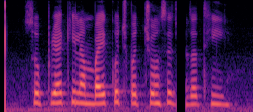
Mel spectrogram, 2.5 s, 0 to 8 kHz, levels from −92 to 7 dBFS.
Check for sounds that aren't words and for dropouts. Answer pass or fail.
fail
